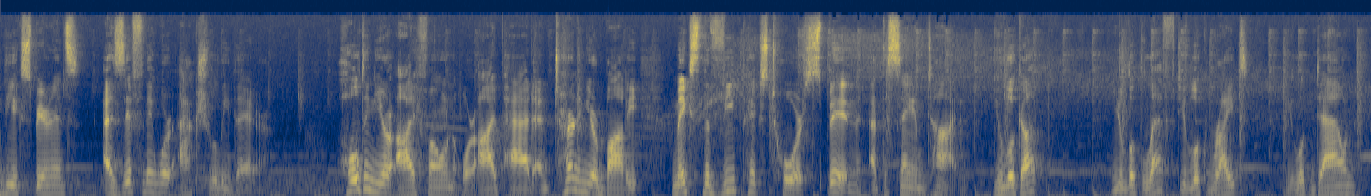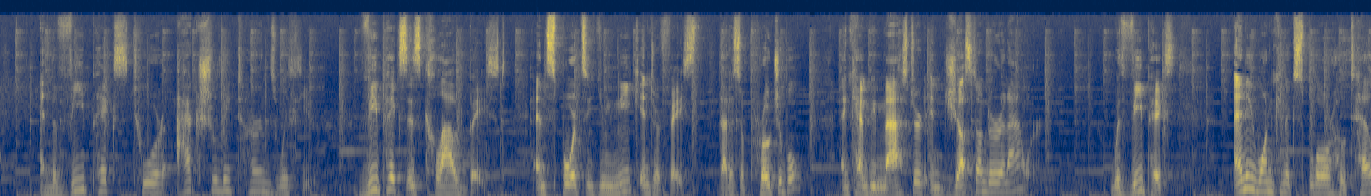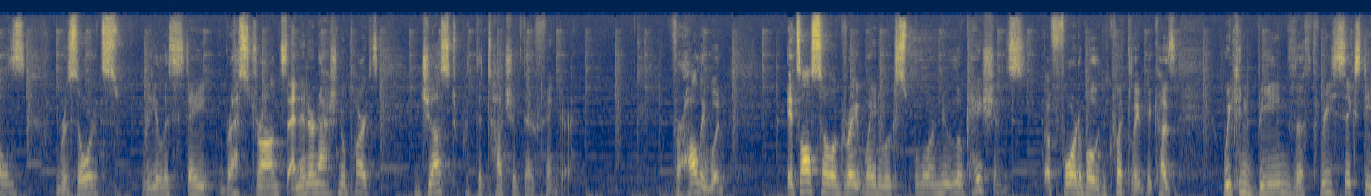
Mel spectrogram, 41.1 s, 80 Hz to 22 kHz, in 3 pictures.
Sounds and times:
Speech: 0.0s - 2.7s, 3.4s - 10.5s, 11.1s - 24.2s, 24.8s - 33.2s, 34.1s - 41.1s
Music: 0.0s - 41.1s.

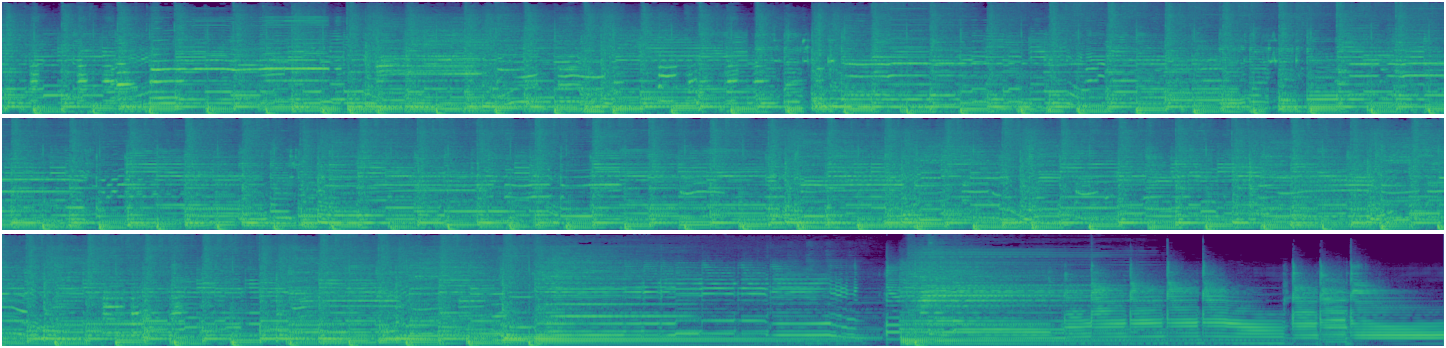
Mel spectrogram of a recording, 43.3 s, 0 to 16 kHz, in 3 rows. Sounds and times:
Music: 0.0s - 43.2s.

